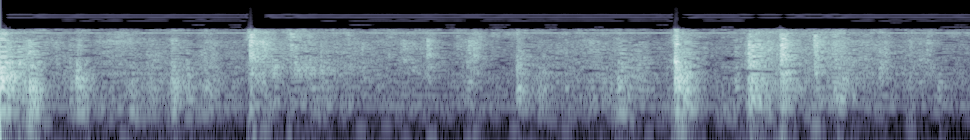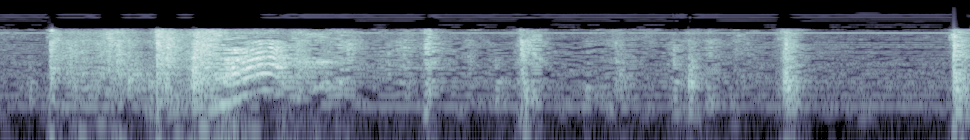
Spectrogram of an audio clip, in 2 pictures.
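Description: Hands tap and rattle on a computer keyboard.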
